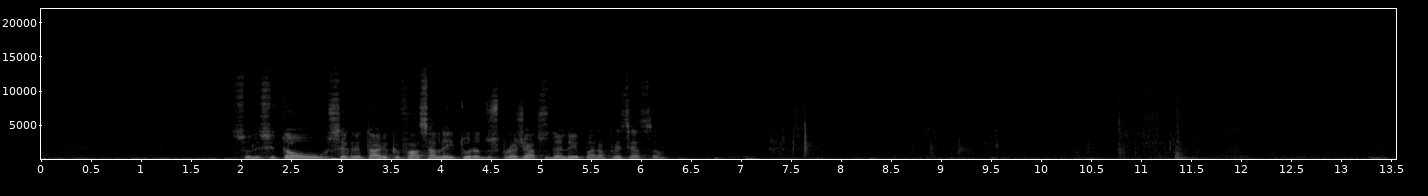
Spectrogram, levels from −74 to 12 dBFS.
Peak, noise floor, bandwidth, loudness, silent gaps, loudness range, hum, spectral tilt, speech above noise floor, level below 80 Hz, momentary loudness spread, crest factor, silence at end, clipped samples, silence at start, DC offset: -18 dBFS; -62 dBFS; 19 kHz; -38 LUFS; none; 21 LU; none; -5.5 dB/octave; 26 dB; -50 dBFS; 25 LU; 24 dB; 0.1 s; under 0.1%; 0 s; under 0.1%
